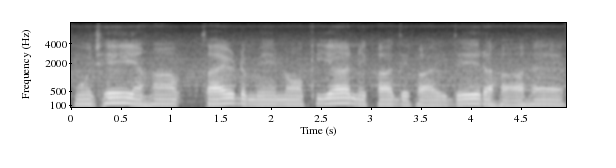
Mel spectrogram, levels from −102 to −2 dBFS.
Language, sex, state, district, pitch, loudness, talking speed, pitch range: Hindi, male, Madhya Pradesh, Katni, 120 Hz, -17 LUFS, 120 wpm, 115-125 Hz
